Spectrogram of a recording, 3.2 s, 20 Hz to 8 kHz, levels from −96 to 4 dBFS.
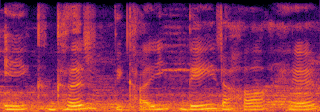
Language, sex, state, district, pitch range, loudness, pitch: Hindi, female, Himachal Pradesh, Shimla, 235-260 Hz, -14 LUFS, 245 Hz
